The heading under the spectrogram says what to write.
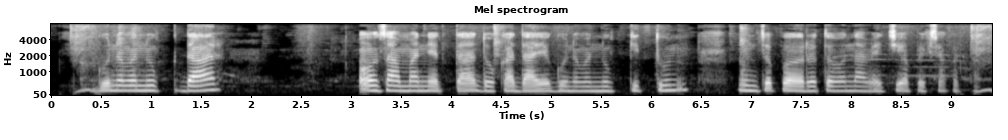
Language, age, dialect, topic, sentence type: Marathi, <18, Varhadi, banking, statement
